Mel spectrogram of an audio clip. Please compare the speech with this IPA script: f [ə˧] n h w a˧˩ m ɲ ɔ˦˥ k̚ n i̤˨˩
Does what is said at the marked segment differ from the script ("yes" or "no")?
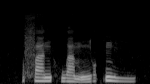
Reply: yes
